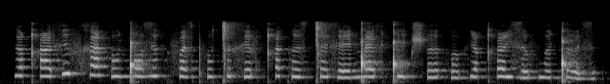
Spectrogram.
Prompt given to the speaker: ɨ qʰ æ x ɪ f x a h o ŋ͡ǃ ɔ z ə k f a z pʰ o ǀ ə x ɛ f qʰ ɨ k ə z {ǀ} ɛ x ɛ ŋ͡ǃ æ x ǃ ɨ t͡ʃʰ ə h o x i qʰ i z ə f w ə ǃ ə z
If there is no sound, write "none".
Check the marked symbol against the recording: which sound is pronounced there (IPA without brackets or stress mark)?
ǀ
